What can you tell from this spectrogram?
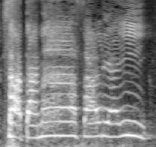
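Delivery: high, loud, slow mock exorcism yell; retold shouting pastor. Preacher imitating the pastor yelling at the woman, loud and high. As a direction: bellow it like a pastor casting out a demon. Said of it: "y gritaba".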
